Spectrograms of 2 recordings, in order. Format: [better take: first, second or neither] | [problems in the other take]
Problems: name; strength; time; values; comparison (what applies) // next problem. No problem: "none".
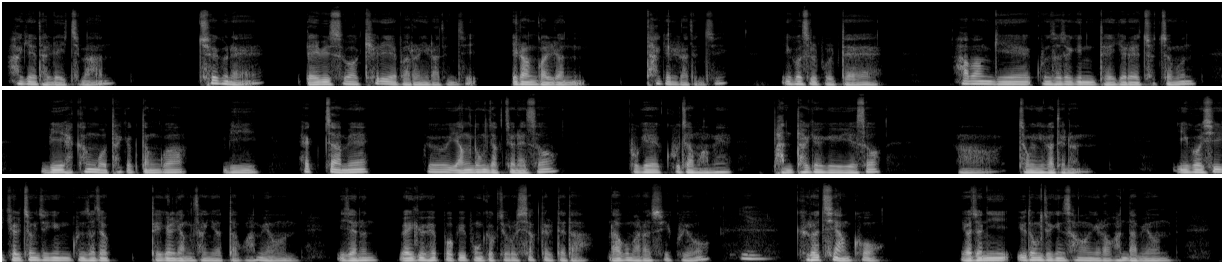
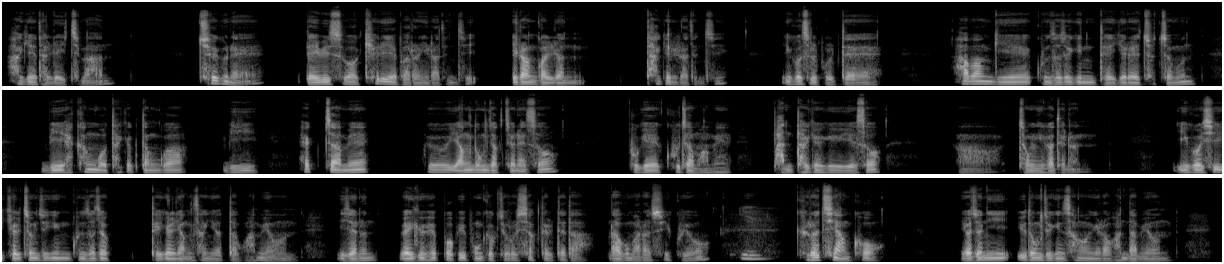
first | thin; somewhat; fading below 350 Hz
